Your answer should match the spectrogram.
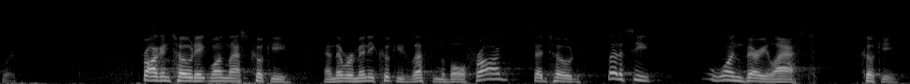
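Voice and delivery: animated read-aloud with lifted character lines; story reading. A narrator's reading. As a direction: tell it like a children's picture book. Reads a children's story to congregation.

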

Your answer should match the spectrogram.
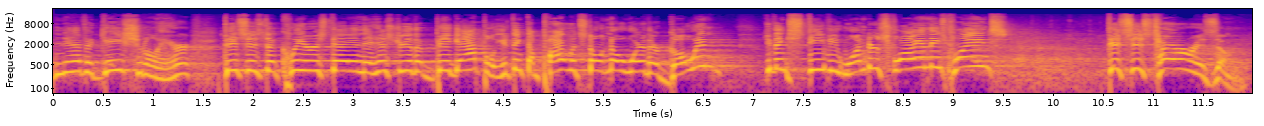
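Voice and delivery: high, scornful disbelief; mock the commentator, voice way up; incredulous scoffing.

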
